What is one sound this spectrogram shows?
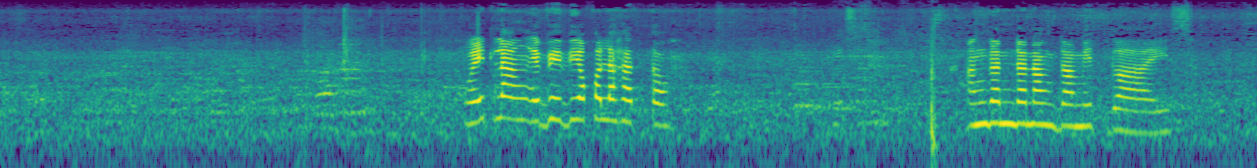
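A low murmur of shoppers fills a large echoing hall.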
